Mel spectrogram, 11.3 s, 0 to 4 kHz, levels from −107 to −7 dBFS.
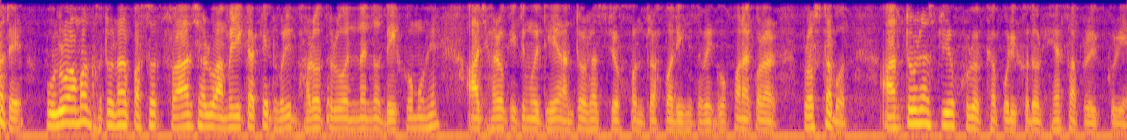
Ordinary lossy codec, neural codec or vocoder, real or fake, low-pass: none; codec, 16 kHz, 16 kbps, FunCodec, trained on Chinese and English, 50 frames a second; fake; 3.6 kHz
